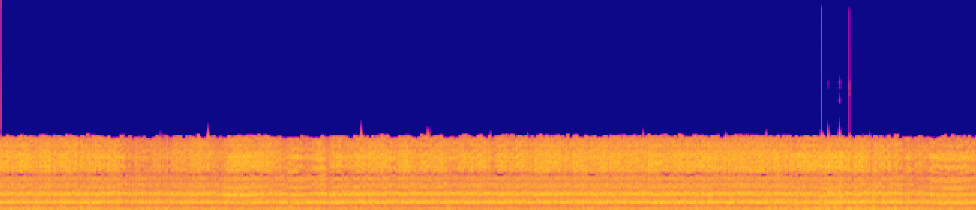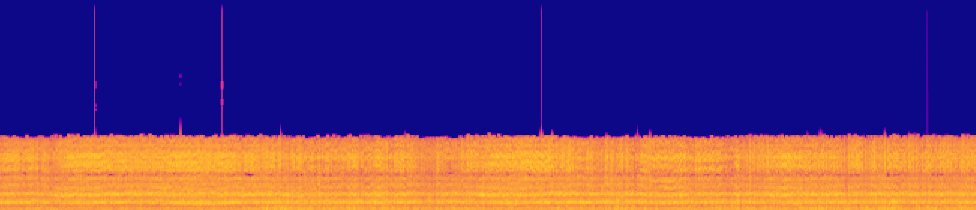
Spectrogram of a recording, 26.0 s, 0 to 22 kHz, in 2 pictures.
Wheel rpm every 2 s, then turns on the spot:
230, 230, 230, 230, 240, 230, 230, 220, 220, 230, 230, 230, 230.
none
